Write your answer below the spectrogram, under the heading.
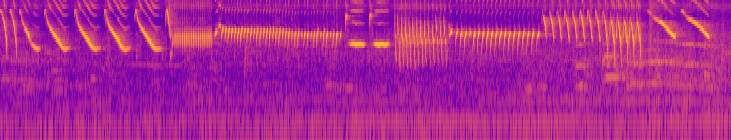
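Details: Canary morning song opening with a series of swooping downward notes, then sustained whistles, clipped buzzes and long fast trills, ending with more descending sweeps.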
